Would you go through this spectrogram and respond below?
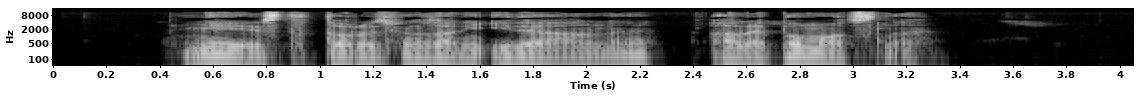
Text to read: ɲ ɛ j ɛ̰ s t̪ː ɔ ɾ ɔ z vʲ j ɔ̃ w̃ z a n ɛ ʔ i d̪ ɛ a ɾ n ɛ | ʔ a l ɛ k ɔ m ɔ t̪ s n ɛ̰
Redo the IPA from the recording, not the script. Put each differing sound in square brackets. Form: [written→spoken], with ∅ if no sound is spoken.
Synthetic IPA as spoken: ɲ ɛ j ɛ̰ s t̪ː ɔ ɾ ɔ z vʲ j ɔ̃ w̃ z a [n→ɲ] ɛ ʔ i d̪ ɛ a [ɾ→l] n ɛ | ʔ a l ɛ [k→p] ɔ m ɔ t̪ s n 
